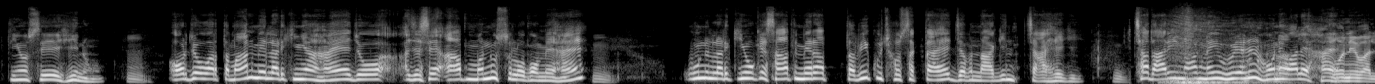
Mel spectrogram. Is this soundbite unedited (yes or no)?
no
